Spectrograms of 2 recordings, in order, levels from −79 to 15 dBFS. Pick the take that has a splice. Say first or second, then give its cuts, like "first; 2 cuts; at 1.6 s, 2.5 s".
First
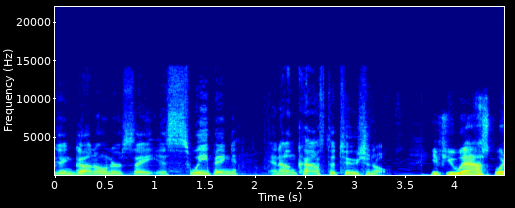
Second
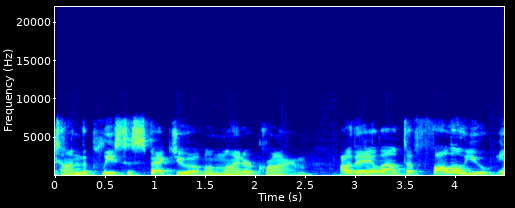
first; 1 cut; at 3.4 s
